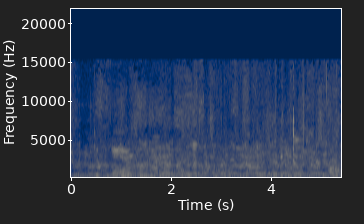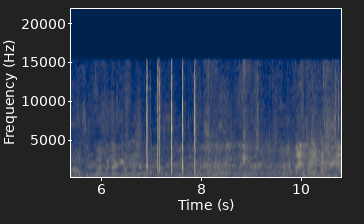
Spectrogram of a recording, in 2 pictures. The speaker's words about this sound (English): Okay, turn to somebody next to you. Tell them what you think this is.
